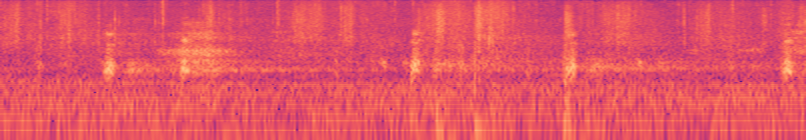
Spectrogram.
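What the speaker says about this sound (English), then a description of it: "Look, I got a chicken." A chicken caught in the video game Rise of the Tomb Raider gives short, sharp clucks at uneven intervals, about five in four seconds, over a steady rustling game ambience.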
